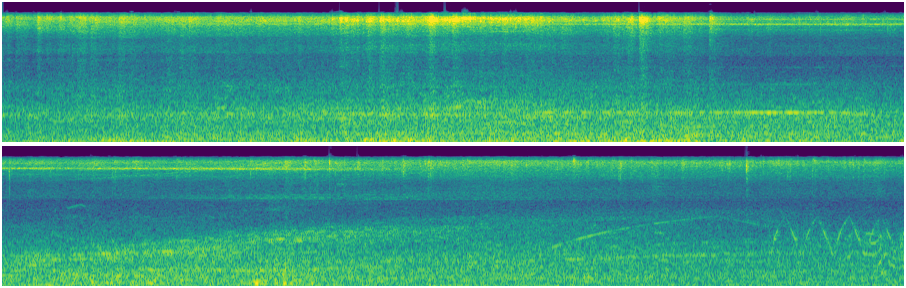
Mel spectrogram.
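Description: Busy city street traffic noise, with a whine that holds one pitch for several seconds and then rises slowly.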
